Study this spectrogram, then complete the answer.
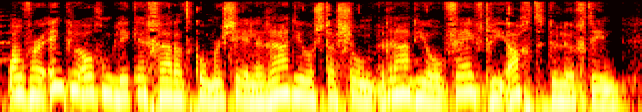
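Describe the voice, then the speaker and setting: A woman newsreader reading a radio news bulletin in a formal, measured way, heard as an archival radio news broadcast. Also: mid-range voice, animated, a little mellow, faint music behind.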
